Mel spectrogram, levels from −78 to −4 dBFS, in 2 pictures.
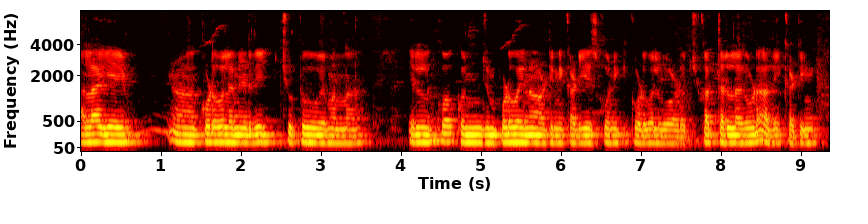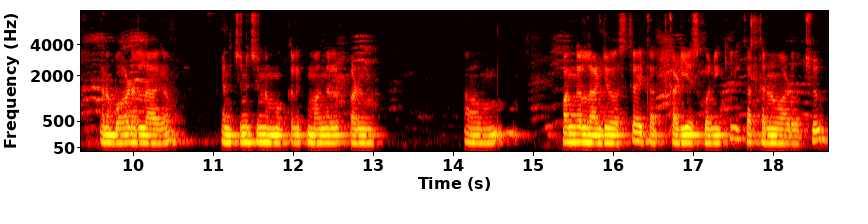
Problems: background sounds at intervals, background conversations at intervals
